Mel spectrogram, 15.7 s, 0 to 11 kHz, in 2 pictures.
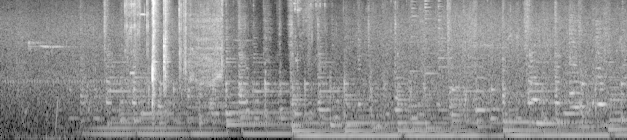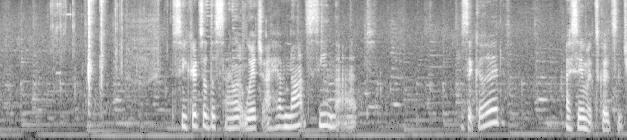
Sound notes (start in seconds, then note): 8.9 camera clicks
